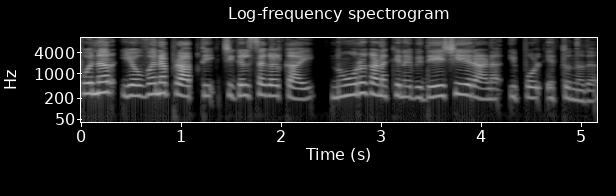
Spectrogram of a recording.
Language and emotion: Malayalam, neutral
